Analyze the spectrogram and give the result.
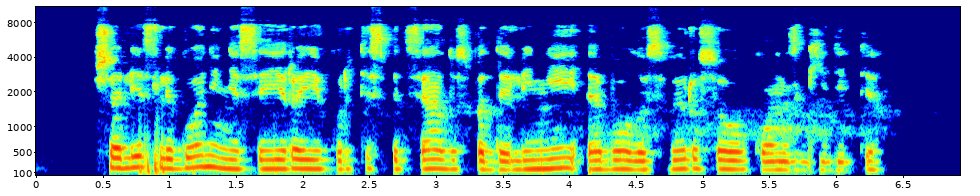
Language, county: Lithuanian, Tauragė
